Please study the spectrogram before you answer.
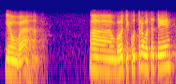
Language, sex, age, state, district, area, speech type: Sanskrit, male, 60+, Karnataka, Mandya, rural, conversation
